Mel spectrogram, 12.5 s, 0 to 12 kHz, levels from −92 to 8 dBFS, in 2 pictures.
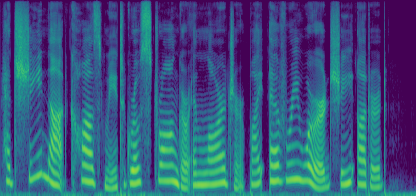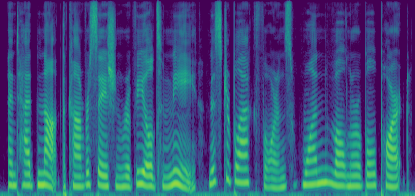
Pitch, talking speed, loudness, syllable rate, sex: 210 Hz, 135 wpm, -17 LUFS, 4.0 syllables/s, female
